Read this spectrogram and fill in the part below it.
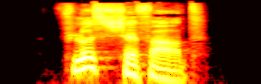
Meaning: riverine navigation
- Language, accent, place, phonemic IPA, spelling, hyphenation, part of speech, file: German, Germany, Berlin, /ˈflʊsˌʃɪffaːɐ̯t/, Flussschifffahrt, Fluss‧schiff‧fahrt, noun, De-Flussschifffahrt.ogg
